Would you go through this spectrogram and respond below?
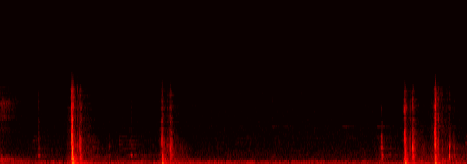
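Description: Keys clicked on a computer keyboard while playing Geometry Dash, a few sharp close taps in small clusters, two or three quick clicks at a time separated by quiet gaps.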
